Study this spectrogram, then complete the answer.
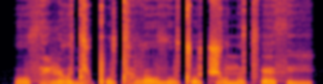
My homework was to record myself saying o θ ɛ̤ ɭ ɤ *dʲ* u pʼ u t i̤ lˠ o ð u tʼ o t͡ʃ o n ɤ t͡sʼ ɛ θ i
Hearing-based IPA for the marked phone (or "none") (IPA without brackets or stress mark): dʲ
